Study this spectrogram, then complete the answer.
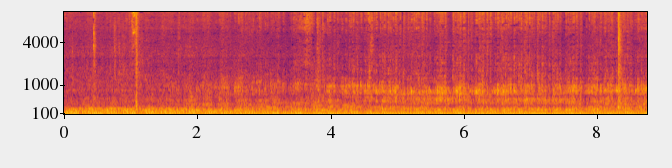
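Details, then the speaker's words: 4.8 LS V8 swapped into a Miata, after coolant bleeding with temperature settling from 194: deep, steady, even V8 rumble with no knocks, ticks or misses; normal smooth running. "It sounds good."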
